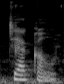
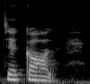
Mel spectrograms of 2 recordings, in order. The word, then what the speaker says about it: jackal: English में कहते हैं जैकल। अब इन एनिमल्स को भी बहुत कंफ्यूज किया जाता है। सेकेंडली, जो जैकल वर्ड है इसको बहुत मिसप्रोनाउंस किया जाता है। इसको अक्सर लोग बोलते हैं जैकाल।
